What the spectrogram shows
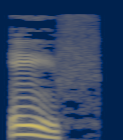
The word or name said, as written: aife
